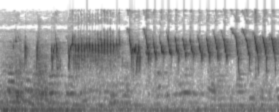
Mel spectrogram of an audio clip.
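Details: Canary tutor song meant to stimulate singing: scattered high notes lead into a smooth, fast buzzy trill, followed by a long series of evenly repeated bright chips.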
